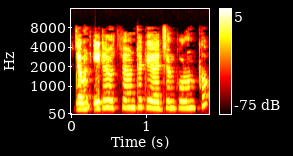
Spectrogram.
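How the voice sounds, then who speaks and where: A woman's voice: a little high, fairly even intonation, rapid-fire, a bit bright, muffled recording. A woman teaching an online German class, patiently quizzing her students on pronunciation over a video call.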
